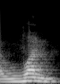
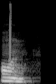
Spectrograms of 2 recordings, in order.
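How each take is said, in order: First: The word begins with a w sound. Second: The word begins with an open o vowel. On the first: The speaker calls it right. "इसकी ध्वनि जो निकल रही है तो वो व की निकल रही है" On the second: The speaker calls it wrong. "ना कि ऑन"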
